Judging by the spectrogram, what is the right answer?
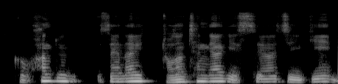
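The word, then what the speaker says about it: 黃遵憲: 우선 조선이 그 미국과 수교하려고 한다는 의도가 그 대외적으로 알려지게 된 첫 번째 계기가 되었던 황준헌의 황준센, 중국 발음은 황준센이죠. 황준센의 조선 책략이 첫 페이지에 등장하는데요.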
